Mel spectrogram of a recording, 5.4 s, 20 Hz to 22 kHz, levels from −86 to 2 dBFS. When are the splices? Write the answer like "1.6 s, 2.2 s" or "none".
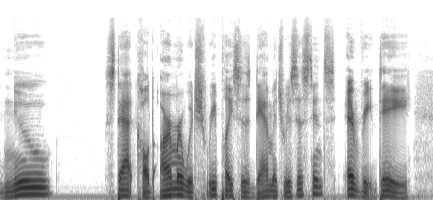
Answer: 4.2 s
